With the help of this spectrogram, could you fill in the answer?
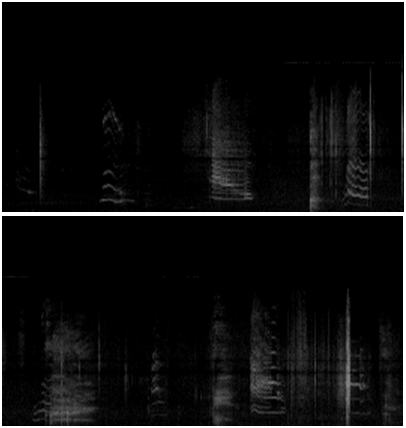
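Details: Persian cat making several short, high meows and chirping mews scattered among sharp clicks and bumps indoors, the calls brief and varied in pitch, with brief broadband knocks and rustles between them.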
